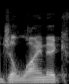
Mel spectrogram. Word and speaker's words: Jellinek: do you pronounce it I pronounce it July Nick but you know I've heard enough variations over the year word anything close is acceptable Wow July Nick yeah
